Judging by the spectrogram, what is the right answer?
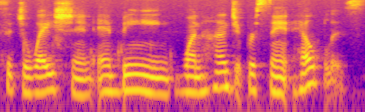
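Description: In a very clean recording with a silent background, a woman with a Southern US accent speaks at a very deep, low pitch. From US South, Georgia. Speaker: podcast co-host. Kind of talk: casual chat.

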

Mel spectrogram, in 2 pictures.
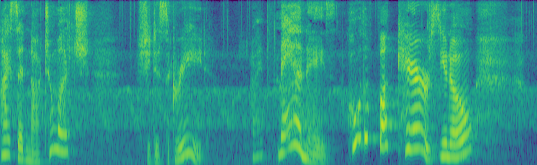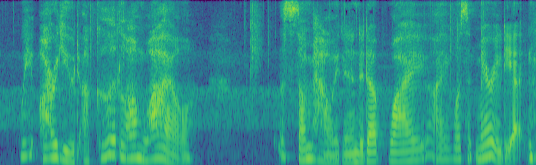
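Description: Doing a put-on character voice, a woman speaks slowly at a medium pitch, her tone slightly mellow with a slightly husky edge and big pitch swings.

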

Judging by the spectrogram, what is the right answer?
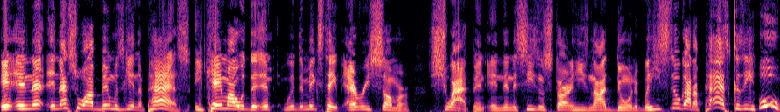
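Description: An animated man with a high, raised and projected voice talks at a very fast pace with hardly any pauses and very wide pitch swings, in a dry, close sound with no echo. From Philadelphia. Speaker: sports podcast co-host. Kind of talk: heated casual rant.

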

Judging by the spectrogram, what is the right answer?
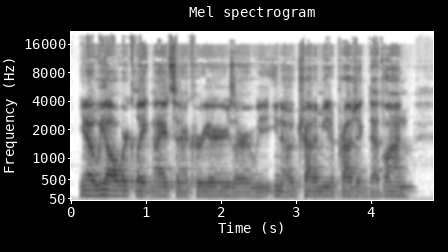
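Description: Speaking at a moderate pace, a man with an American accent keeps a monotone, flat intonation. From North Carolina, near Raleigh. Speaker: flooring business owner, army veteran. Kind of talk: casual interview.

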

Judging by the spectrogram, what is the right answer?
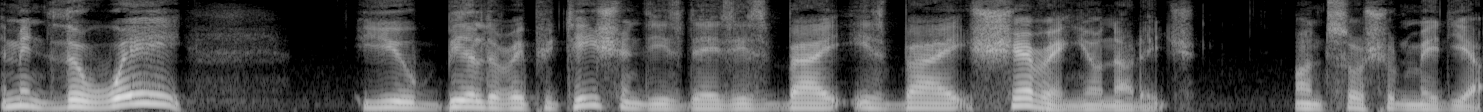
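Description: With a French accent, a man speaks at a fairly slow pace in a medium pitch with lively intonation. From France. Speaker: tech entrepreneur. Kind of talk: interview. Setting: remote call.

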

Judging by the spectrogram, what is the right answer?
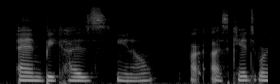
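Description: Speaking with a normal speaking voice at a fairly low pitch, a woman keeps a moderate pace in a very clean recording with a silent background. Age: 30s. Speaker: podcast host. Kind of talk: casual chat.

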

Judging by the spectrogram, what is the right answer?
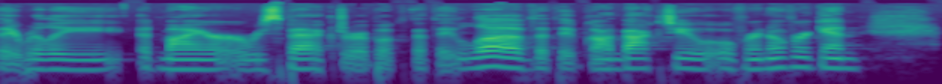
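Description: Speaking at a fairly quick pace, a woman has a fairly low pitch and an unremarkable speaking voice. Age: 30s. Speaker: podcast host and writing coach. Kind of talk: interview.

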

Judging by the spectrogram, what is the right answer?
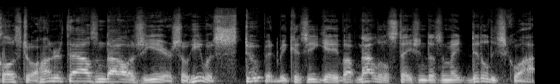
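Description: A man talks in a normal speaking voice at a medium pitch. His pace is fairly slow and his intonation lively. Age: 60s. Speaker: radio host. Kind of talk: casual chat.

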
